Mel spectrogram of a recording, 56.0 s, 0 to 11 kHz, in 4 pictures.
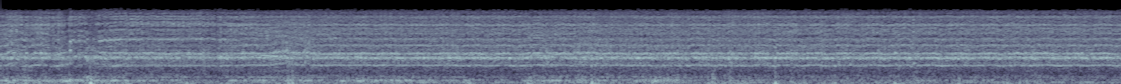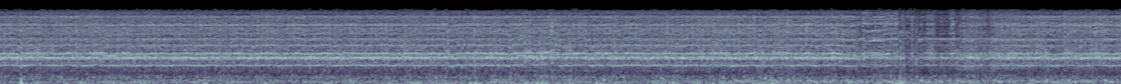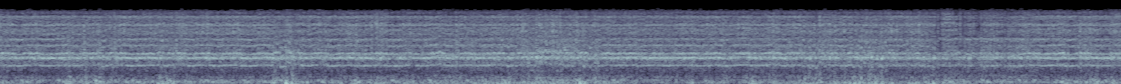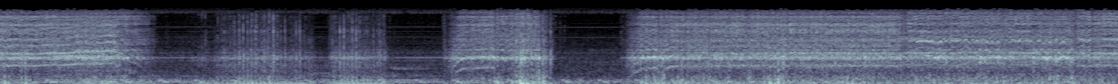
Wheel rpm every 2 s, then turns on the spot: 170, 160, 160, 160, 160, 160, 160, 160, 170, 160, 160, 160, 160, 160, 160, 160, 160, 160, 160, 160, 160, 120, 20, 30, 30, 150, 160, 160.
44-46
